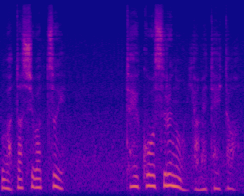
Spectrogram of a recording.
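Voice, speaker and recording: A woman playing a guarded, sullen middle-school runaway girl in a Japanese audio drama, curt in speech with moody, breathy murmured asides. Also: lowish voice, unhurried, mellow, slight background noise, close to an everyday voice. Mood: wistful, introspective. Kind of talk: Japanese audio drama acting with introspective narration.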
